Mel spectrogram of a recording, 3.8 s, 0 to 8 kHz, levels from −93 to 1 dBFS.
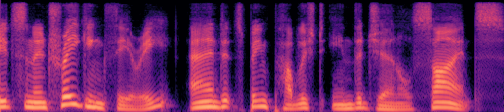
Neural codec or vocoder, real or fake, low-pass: codec, 24 kHz, 0.9 kbps, DualCodec; fake; 7.2 kHz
